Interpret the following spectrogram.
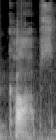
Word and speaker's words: copse: And again, here I want to point out, I'm saying copse, COPSE, as in a stand of trees, rather than corpse in the South Boston pronunciation, which would be identical with cops.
